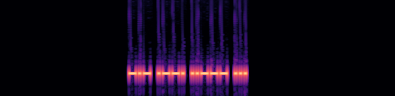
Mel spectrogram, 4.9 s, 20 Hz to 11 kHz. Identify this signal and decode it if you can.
Morse code, heard as a keyed tone, about 40 wpm, 700 Hz. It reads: KP2S
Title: DXCC-100 Call Signs - 4 Characters - Repeated 3x - 40wpm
